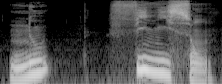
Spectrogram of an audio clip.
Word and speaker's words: finissons: Nous finissons. Okay, I-S-S-O-N-S. Issons. Nous finissons. Finissons. Okay, final S, not pronounced.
